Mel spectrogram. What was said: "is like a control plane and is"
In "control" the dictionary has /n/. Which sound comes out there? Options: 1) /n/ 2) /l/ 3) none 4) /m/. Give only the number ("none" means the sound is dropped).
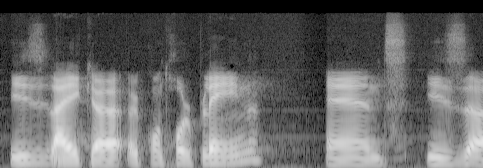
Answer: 3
